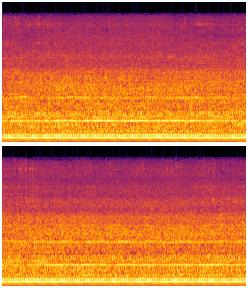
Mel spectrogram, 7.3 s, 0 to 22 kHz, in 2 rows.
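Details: Coleman PowerMate 6560 generator, carb rebuilt but ran only on choke, fixed by putting carb gaskets in correct order: steady even drone, constant pitch, no hunting or surging; normal running under governor.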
